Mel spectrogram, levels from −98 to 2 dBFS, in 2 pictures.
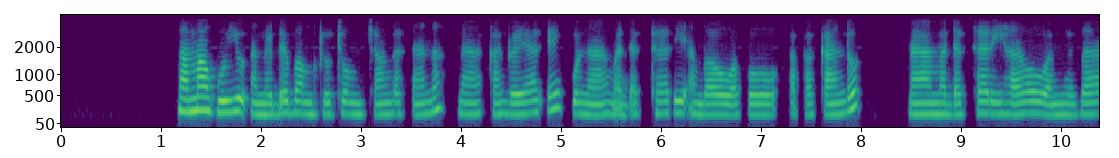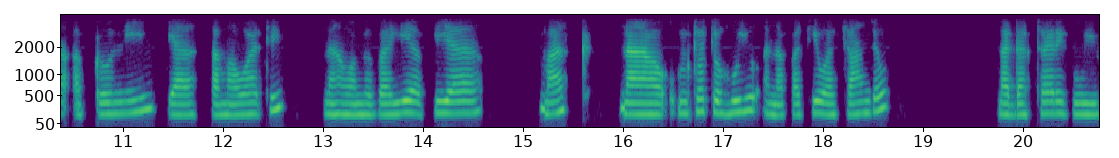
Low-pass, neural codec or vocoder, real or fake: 3.6 kHz; codec, 16 kHz, 2 kbps, FunCodec, trained on LibriTTS, 25 frames a second; fake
